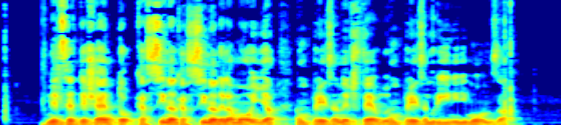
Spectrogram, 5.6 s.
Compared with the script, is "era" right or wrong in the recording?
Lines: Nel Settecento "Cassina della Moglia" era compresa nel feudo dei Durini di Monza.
wrong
